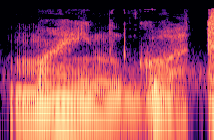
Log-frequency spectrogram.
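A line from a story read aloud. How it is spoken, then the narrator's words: Numb-lipped whisper. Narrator (Russian): онемевшими губами прошептал оберштурмбанфюрер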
